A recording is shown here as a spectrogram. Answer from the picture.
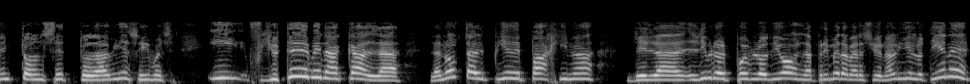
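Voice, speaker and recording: A man with an extremely high pitch talks at a fairly slow pace, with ordinary pitch variation. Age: 60s. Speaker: Bible teacher. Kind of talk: lecture.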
